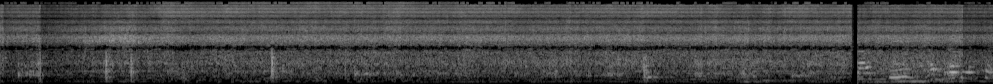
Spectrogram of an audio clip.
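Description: Ginger garlic paste frying in a pan for a beef kofta curry, after onions have cooked, giving a steady close hiss and sizzle that continues evenly throughout.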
